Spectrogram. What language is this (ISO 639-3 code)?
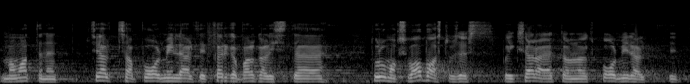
est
